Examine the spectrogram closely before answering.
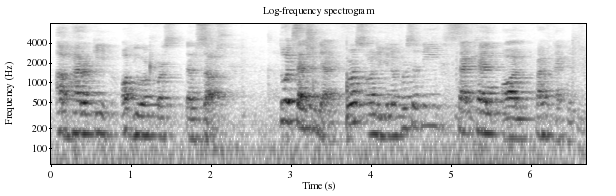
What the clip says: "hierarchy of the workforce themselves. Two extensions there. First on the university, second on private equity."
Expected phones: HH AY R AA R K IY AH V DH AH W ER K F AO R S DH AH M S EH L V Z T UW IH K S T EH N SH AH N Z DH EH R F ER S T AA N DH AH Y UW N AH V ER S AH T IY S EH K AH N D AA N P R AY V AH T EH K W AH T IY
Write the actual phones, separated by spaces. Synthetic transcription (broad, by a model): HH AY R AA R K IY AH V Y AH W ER F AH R S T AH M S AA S T UW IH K S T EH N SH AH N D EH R F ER S T AA N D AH Y UW N AH V ER S AH T IY S EH K AH N D AA N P R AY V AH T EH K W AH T IY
